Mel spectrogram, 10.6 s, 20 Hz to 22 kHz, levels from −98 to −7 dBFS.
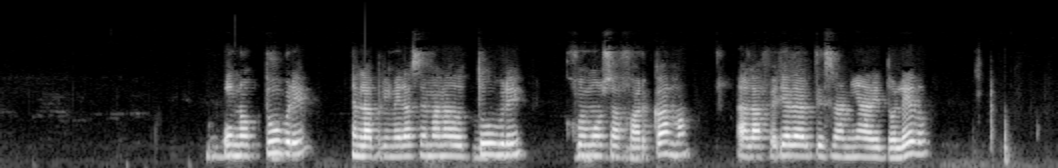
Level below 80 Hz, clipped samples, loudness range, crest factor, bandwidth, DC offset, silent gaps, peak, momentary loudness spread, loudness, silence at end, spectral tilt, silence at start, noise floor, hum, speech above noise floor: -62 dBFS; under 0.1%; 2 LU; 18 dB; 8 kHz; under 0.1%; none; 0 dBFS; 15 LU; -17 LUFS; 0.5 s; -5 dB/octave; 2.05 s; -69 dBFS; none; 52 dB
